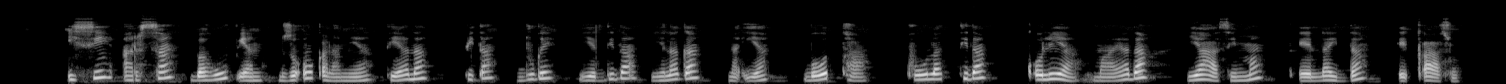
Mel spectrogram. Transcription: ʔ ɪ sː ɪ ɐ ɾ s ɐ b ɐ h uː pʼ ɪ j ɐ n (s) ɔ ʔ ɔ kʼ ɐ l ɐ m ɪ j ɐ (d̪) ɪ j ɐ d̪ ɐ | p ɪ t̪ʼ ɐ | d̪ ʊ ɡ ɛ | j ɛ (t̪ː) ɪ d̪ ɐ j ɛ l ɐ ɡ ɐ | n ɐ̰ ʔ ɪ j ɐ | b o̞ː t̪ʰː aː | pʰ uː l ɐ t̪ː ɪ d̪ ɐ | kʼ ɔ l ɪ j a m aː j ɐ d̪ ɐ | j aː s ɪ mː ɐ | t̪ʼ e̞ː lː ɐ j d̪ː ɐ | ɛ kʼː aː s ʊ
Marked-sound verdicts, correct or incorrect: incorrect: z, incorrect: t̪, incorrect: d̪ː

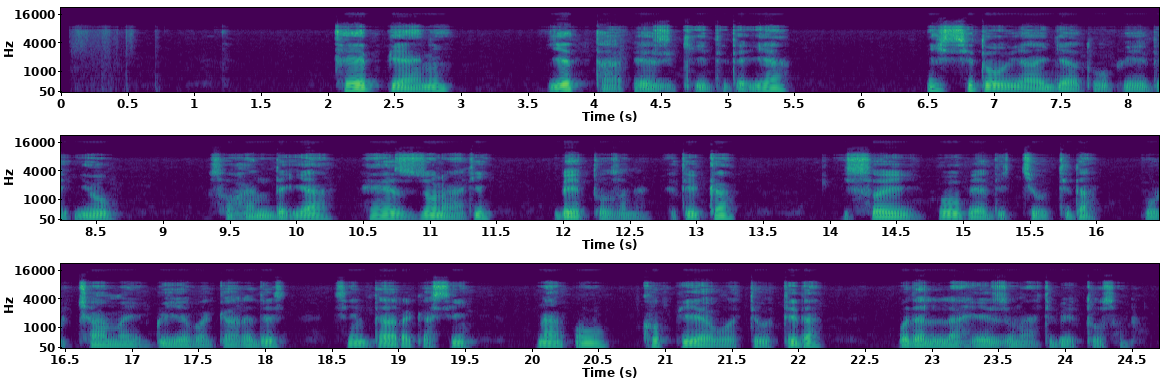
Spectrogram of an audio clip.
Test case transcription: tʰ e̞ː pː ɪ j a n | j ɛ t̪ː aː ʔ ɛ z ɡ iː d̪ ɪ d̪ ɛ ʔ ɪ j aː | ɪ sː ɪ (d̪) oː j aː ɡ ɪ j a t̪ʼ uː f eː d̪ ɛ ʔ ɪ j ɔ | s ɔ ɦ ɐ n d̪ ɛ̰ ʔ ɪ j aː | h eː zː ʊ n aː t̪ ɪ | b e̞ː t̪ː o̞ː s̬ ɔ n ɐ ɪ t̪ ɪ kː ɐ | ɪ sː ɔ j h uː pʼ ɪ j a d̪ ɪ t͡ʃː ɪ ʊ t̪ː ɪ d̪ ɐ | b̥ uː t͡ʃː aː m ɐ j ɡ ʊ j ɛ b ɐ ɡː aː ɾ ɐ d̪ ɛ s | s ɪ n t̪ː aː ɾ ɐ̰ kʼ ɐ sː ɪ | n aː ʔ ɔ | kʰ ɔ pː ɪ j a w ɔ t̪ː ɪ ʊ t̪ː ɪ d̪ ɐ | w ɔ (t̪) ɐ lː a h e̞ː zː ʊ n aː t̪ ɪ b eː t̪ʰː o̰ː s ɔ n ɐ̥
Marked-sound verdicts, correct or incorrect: incorrect: t̪, incorrect: d̪

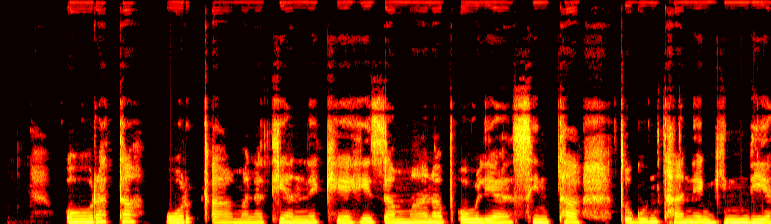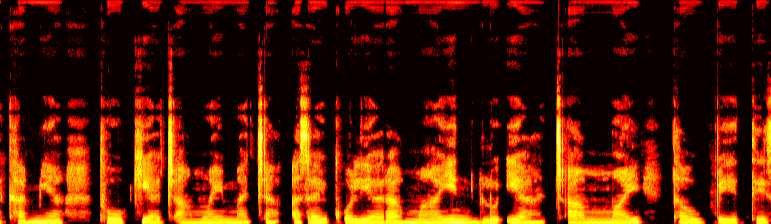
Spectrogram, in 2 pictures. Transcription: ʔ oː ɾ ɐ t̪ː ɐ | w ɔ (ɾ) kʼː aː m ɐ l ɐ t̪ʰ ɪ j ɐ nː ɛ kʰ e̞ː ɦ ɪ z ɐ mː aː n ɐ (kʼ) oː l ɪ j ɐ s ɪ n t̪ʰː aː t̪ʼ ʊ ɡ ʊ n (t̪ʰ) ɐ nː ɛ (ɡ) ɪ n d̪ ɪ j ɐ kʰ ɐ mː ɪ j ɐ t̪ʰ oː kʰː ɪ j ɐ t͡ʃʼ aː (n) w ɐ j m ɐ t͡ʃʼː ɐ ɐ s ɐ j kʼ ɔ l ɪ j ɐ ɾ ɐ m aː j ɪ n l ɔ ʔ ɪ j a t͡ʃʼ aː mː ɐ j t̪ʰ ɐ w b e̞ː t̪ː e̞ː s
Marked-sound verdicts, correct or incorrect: correct, incorrect: pʼ, correct, correct, incorrect: m

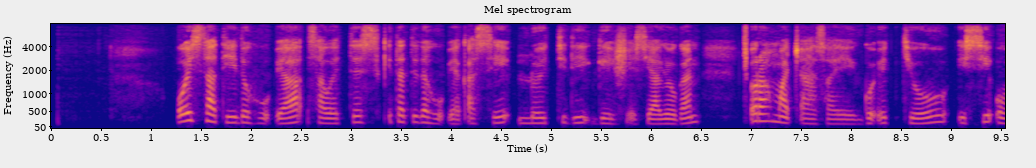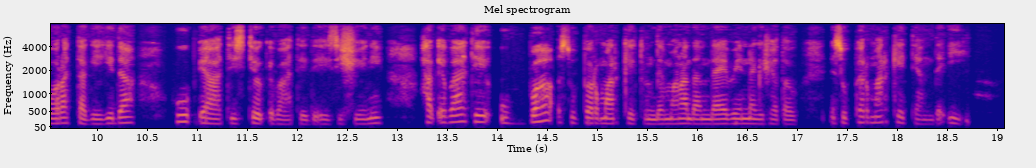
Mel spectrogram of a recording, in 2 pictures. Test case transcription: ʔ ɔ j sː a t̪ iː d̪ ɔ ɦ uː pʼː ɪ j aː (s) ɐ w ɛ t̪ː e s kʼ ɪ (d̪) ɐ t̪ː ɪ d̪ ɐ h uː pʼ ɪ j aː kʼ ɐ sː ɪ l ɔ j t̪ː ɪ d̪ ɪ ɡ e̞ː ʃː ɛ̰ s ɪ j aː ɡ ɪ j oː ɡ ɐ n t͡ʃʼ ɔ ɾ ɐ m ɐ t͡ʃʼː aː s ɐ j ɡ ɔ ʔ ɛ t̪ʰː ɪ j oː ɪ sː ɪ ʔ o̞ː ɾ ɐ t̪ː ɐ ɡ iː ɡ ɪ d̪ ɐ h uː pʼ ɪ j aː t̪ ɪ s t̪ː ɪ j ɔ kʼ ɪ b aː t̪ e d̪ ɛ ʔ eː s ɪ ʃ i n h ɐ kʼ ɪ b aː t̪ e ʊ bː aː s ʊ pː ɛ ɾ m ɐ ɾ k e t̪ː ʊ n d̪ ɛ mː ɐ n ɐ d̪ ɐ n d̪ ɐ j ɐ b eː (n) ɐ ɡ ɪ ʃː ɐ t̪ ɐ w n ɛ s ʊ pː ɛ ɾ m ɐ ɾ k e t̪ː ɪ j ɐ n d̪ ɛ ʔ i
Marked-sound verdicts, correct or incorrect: correct, incorrect: t̪, incorrect: nː

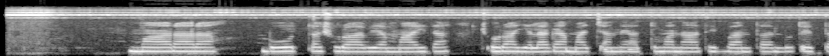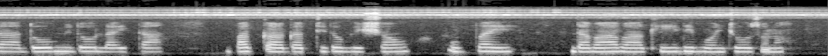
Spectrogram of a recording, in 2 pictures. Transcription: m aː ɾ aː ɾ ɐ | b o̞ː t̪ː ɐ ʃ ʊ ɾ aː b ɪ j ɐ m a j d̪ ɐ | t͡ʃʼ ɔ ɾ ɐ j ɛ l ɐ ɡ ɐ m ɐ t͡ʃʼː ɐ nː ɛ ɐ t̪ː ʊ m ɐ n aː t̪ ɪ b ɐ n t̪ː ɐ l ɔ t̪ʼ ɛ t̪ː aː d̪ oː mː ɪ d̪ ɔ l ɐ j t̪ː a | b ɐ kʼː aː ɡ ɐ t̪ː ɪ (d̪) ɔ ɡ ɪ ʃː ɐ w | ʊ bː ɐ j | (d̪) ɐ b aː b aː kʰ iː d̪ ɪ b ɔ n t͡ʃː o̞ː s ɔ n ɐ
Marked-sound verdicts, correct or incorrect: correct, correct

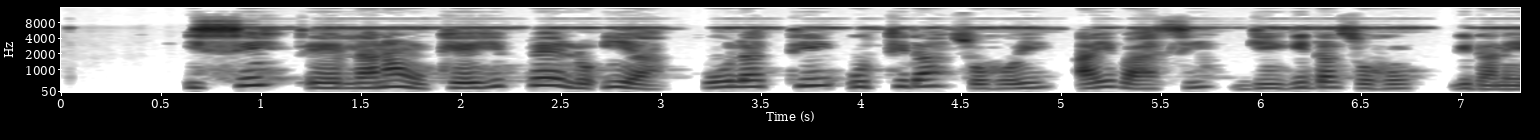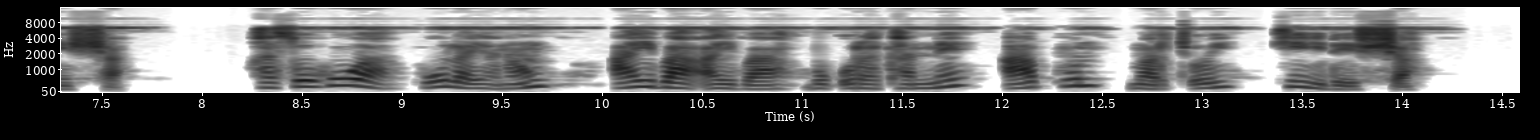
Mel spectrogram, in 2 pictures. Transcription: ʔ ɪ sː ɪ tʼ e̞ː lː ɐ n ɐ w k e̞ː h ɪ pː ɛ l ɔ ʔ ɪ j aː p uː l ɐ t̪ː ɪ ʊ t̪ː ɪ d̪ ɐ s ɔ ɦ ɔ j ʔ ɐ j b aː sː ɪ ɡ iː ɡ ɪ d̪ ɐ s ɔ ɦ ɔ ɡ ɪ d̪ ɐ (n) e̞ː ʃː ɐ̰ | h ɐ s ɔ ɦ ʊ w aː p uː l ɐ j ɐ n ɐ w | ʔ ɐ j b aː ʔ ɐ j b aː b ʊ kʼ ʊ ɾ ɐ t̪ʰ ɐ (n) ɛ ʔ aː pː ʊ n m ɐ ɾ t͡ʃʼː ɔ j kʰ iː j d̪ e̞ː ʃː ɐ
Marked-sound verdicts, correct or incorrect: correct, incorrect: nː

